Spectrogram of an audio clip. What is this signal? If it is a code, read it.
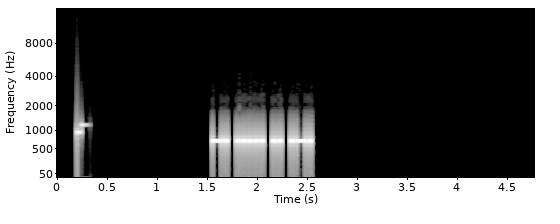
Morse code, heard as a keyed tone, about 40 wpm, 700 Hz. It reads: N5IR
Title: Easy Call Signs - 40wpm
